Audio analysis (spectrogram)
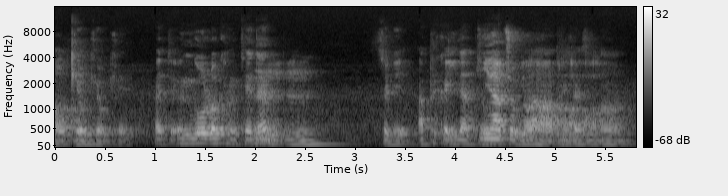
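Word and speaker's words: Kanté: 왜냐면 그 이에 이 이렇게 적혀 올라가. 그러니까 원래 아무것도 없으면 으는 발음이 안 나요. 그냥 콩트가 될 건데 이게 얘를 캉테라고 얘기하는 거는 무조건 이게 있어서 그래. 이 액센트가 적혀 있어서 그래.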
